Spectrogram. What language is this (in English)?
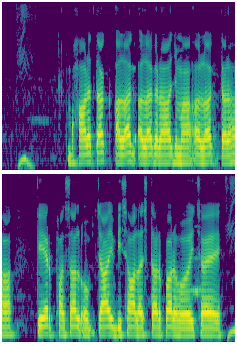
Maithili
